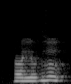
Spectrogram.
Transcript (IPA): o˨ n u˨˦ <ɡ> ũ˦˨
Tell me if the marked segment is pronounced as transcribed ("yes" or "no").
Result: yes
